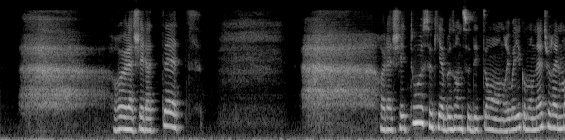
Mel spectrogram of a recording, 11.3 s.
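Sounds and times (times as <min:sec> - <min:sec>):
deep exhalations during a guided relaxation breathing exercise: 0:00.4 - 0:02.3, 0:04.4 - 0:07.6
speech: 0:02.3 - 0:04.0, 0:07.6 - 0:11.2.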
